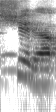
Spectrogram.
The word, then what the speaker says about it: should have: Should have is often pronounced as shoulda or should be.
